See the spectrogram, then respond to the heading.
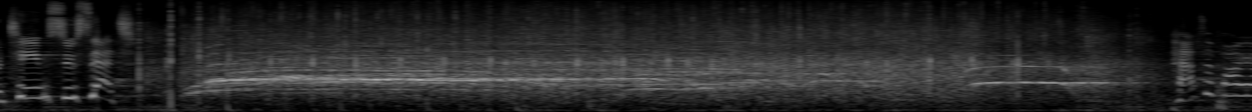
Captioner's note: applause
